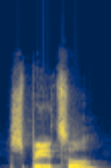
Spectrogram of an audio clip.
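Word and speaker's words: Spätzle: Spatel.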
